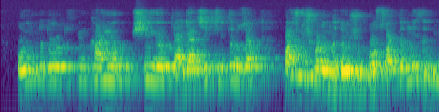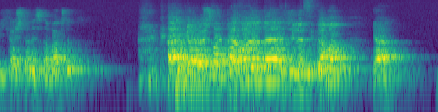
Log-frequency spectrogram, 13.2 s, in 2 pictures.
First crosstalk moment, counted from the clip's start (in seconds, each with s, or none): 9.2 s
